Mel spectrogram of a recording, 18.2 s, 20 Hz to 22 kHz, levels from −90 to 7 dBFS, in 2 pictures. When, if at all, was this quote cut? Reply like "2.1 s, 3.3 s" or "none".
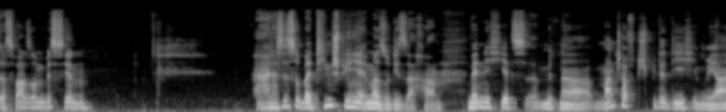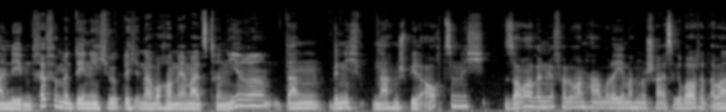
none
